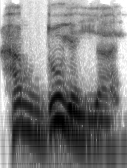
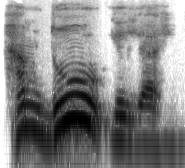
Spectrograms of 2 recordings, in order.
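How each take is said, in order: First: The vowel after hamd is kept short. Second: The vowel after hamd is drawn out long. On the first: The speaker calls it right. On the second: The speaker calls it wrong.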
